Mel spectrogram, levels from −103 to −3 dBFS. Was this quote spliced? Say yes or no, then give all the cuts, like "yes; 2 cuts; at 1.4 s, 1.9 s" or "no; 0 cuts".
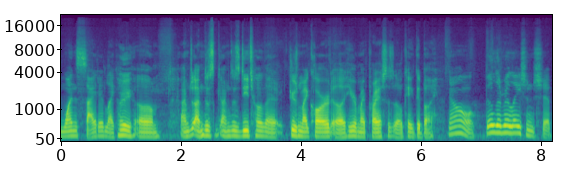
yes; 2 cuts; at 3.7 s, 6.3 s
